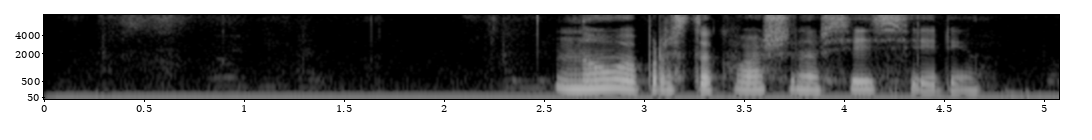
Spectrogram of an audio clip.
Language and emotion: Russian, neutral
